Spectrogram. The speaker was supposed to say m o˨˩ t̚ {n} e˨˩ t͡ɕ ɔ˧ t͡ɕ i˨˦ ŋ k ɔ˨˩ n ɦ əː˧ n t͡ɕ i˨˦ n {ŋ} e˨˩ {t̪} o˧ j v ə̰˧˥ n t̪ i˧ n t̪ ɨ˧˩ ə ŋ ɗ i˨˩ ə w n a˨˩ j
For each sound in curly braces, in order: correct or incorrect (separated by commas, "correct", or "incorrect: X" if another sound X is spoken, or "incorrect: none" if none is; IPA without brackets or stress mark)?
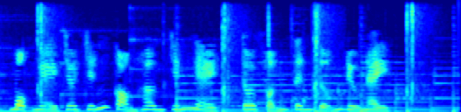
incorrect: ŋ, correct, correct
